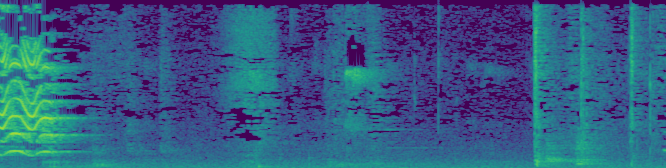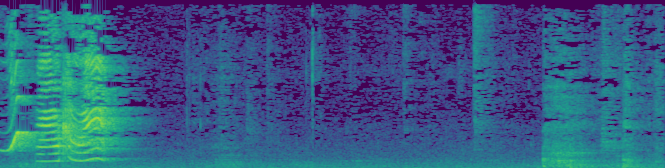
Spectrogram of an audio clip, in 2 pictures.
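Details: Pet parrot that talks like a human: a short, high, whistled harmonic phrase at the start, then long quiet gaps with clicks, one brief looping squeaky syllable burst midway, and a rustle near the end.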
